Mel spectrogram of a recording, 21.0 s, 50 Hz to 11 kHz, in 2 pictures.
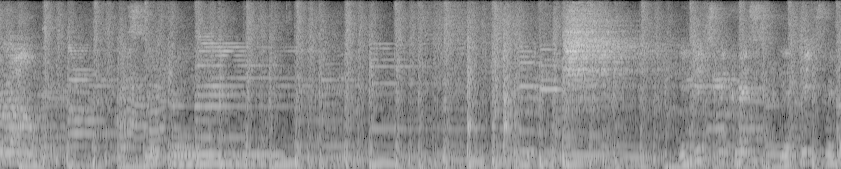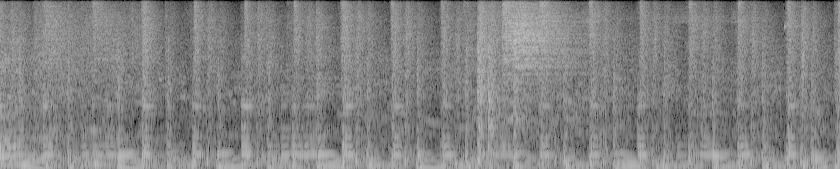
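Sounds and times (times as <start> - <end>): acoustic guitar: 0.0 - 21.0
drum kit beat: 0.0 - 21.0
electric guitar: 0.0 - 21.0
upright bass: 0.0 - 21.0.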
